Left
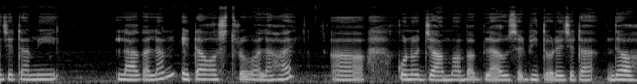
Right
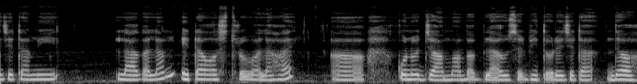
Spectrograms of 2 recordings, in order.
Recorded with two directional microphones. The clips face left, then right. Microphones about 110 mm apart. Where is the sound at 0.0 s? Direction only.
30° right (ahead or behind).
